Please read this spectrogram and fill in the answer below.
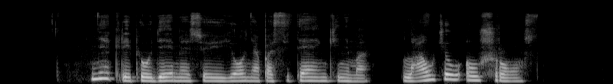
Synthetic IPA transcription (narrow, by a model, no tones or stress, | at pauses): nʲɛkɾʲɛɪpʲɛʊd̪ʲeːmʲɛsʲoːijoːnʲɛpɐsʲɪt̪ʲɛˑŋʲkʲɪnʲɪmɑː | lˠɑˑʊkʲɛʊʔɐʊʃɾoːs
